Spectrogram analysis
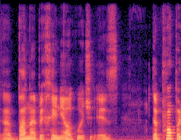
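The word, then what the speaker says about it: Bannau Brycheiniog: Surprisingly, she got the Banau part correct, which is actually, to me, Banau is the less intuitive part because it's spelled with an AU, so you'd think it's in Banau, but no, it's Banau.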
